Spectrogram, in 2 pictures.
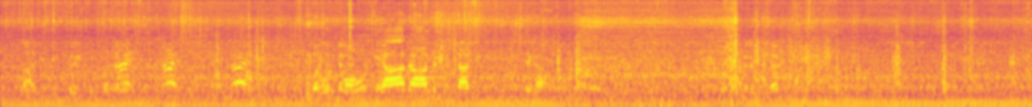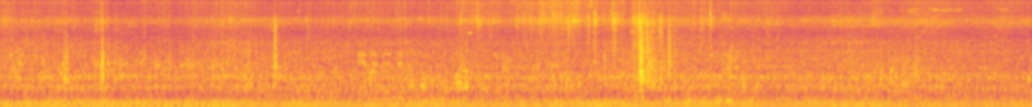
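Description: A diesel engine rumbles steadily outdoors.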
